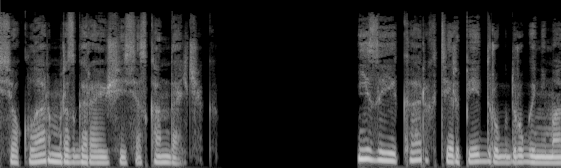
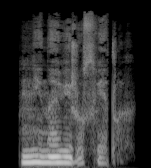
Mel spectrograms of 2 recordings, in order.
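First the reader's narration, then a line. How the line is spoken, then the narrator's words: Gritted teeth, half-elf. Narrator (Russian): процедил полуэльф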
